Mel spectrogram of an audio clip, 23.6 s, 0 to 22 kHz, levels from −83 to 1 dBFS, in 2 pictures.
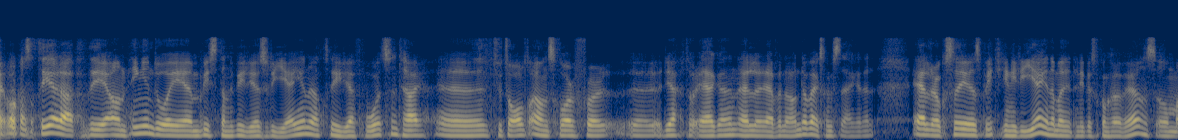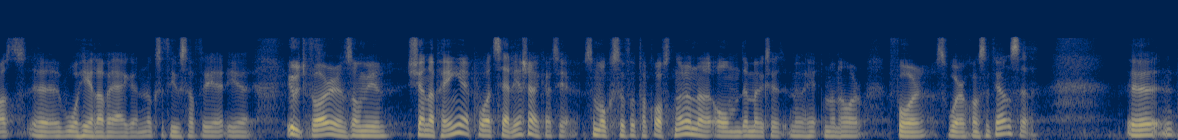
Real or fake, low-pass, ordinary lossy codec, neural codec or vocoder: fake; 7.2 kHz; none; codec, 16 kHz in and 24 kHz out, 0.9 kbps, LongCat-Audio-Codec, four codebook decoder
